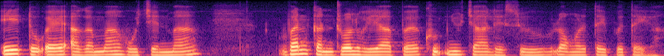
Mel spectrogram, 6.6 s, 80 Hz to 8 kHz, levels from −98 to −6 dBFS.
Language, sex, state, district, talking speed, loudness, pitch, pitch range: Wancho, female, Arunachal Pradesh, Longding, 155 wpm, -19 LUFS, 160 Hz, 155-175 Hz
